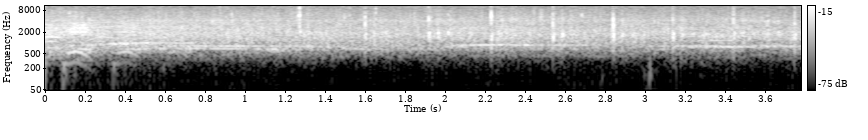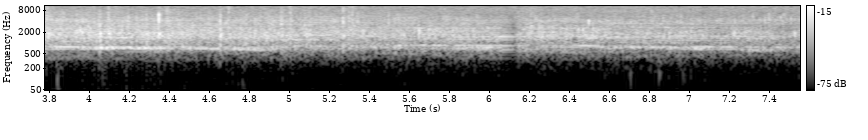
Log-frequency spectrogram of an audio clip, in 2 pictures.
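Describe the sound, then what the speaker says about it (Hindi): A large crowd at a Hindu unity march's closing gathering claps loudly and steadily for a young devotee, the applause dense and continuous throughout, with a faint voice and high tone running underneath. "जोर से एक बार इस युवा देशभक्त धर्म भक्त के लिए ताली बजाइए"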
